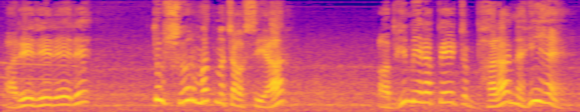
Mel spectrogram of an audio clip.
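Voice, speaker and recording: A man's voice: sits high, over music, heavily acted. Man voicing a big kindly cartoon camel. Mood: friendly. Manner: friendly, slow and lively. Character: big trusting good-natured male camel.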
